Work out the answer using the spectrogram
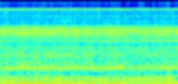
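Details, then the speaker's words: Salvaged washing machine brushed motor on bench, voltage turned up to full: loud, even high-pitched whirr like an aeroplane, no rubbing or rattle; healthy running at full speed. "I'm very windy now sounds like an aeroplane going off now"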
